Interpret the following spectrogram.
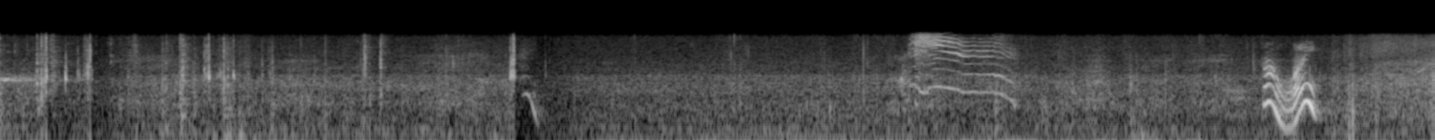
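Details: Siamese lynx cat giving two meows: a falling, harmonic-rich meow around the middle, then a louder, wavering meow near the end, with scattered clicks and room noise earlier.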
